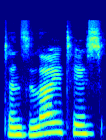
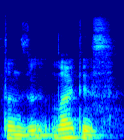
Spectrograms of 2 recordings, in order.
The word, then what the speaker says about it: tonsillitis: Yeah, so tonsillitis or just sore throat infection, I guess, would work. Mhm. I think everybody who has problem with sore throat know what is tonsillitis, because they just know what is it.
